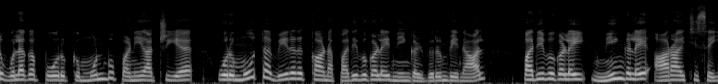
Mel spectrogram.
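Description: Speech recording; no audible technical faults.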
